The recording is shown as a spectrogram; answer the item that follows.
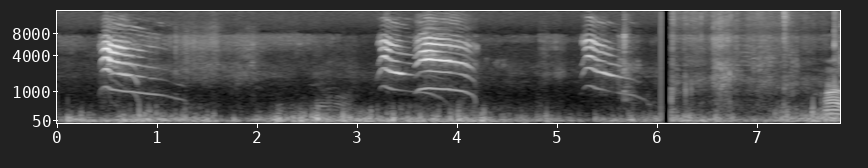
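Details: Baby cat that lost its mother giving loud, piercing meows in clusters of one to three, each falling in pitch, with low murmuring voices and a sudden brief cut near the end.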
